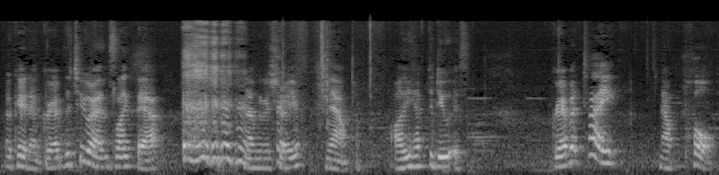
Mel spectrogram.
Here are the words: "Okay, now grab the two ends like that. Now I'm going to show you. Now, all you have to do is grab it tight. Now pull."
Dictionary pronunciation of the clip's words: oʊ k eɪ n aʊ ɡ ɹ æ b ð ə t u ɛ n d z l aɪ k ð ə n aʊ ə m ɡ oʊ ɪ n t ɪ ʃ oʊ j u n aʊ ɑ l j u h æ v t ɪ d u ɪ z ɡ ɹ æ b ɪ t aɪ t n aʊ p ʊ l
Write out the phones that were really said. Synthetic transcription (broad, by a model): oʊ k eɪ n aʊ ɡ ɹ æ b ð ə t u ɛ n d z l aɪ k ð ə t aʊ ə m ɡ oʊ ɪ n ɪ ʃ oʊ j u n aʊ ɑ l j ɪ h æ f t ɪ d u ɪ z ɡ ɹ æ b ɪ t aɪ t n aʊ p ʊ l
